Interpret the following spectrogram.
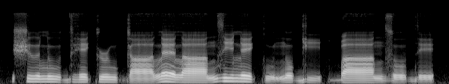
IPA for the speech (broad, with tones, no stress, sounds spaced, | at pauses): ʃ ɯ˥ l u˥˧ dʱ e˥ k ɹ u˥˧ ɡ aː˧ l ɛ˥˧ l aː˧ n z i˥ l e˥˧ k u˧˩ n o˥˧ ɡ i˥˧ | ɓ aː˥ n z o˧ d̪ e˧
